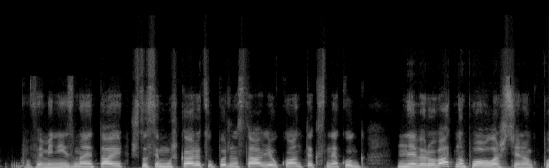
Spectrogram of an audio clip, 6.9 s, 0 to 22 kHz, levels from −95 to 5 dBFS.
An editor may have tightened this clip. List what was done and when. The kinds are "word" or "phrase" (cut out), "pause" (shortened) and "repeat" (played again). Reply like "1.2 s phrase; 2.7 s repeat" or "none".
1.6 s pause

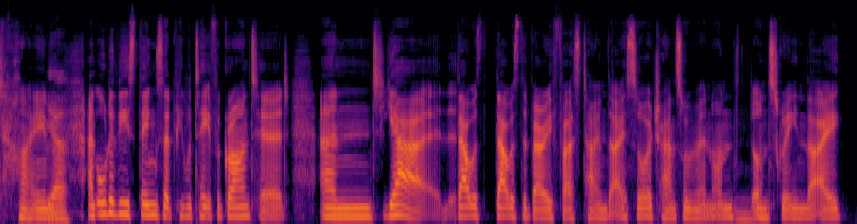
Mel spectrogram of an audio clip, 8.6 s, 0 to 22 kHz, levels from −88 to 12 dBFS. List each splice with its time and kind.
0.9 s word; 4.5 s word

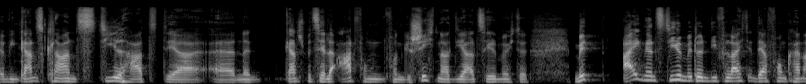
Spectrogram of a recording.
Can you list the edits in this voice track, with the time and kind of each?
none

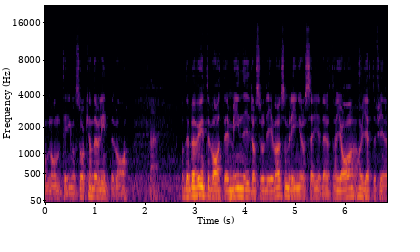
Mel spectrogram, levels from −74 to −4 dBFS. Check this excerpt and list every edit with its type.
none

